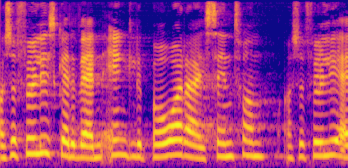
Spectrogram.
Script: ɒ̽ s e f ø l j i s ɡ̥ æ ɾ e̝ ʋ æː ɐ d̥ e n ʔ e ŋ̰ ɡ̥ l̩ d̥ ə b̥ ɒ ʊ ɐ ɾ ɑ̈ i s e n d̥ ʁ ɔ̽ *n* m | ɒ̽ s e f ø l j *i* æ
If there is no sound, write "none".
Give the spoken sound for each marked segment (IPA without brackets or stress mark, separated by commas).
none, i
